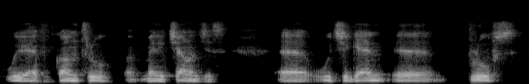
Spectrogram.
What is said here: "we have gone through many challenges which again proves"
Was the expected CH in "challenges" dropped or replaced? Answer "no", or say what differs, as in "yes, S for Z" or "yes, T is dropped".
no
